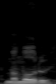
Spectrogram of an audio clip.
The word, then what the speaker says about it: Mamoru: Yeah, Mamoru.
